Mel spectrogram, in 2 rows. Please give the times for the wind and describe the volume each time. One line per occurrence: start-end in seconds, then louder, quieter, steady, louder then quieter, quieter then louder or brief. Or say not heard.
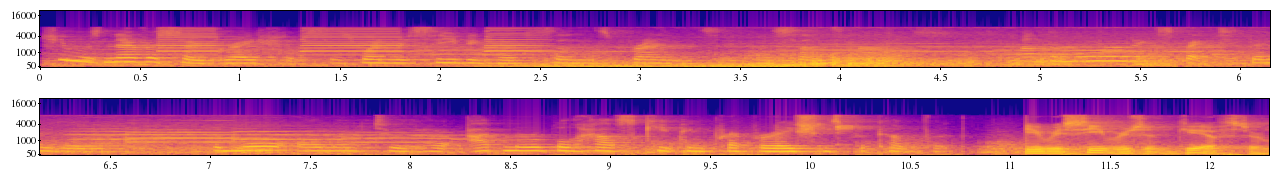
2.2-12.1 quieter.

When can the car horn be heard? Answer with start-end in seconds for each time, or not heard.
0.6-2.5, 9.3-10.3.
